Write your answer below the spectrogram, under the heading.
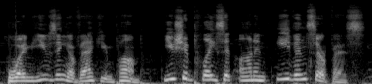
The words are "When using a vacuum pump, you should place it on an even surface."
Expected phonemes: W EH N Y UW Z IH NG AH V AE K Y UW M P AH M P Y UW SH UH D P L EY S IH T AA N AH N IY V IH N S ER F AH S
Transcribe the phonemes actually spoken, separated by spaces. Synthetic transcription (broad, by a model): W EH N Y UW Z IH NG AH V AE K Y UW M P AH M P Y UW SH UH D P L EY S IH T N AH N IY V IH N S ER F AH S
